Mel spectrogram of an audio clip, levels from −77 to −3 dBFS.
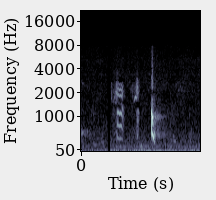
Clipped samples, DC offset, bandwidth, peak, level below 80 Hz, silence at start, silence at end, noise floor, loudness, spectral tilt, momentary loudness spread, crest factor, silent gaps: under 0.1%; under 0.1%; 8.2 kHz; -4 dBFS; -48 dBFS; 0 s; 0 s; -48 dBFS; -25 LUFS; -4 dB/octave; 22 LU; 24 dB; none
